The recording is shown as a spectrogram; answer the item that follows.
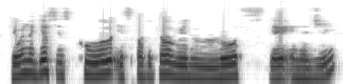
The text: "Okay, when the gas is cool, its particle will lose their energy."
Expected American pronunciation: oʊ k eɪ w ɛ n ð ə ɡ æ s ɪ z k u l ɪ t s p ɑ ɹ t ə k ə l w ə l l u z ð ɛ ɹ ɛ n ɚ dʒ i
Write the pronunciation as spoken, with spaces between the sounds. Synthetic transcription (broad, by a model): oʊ k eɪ w ɛ n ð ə ɡ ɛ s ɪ s k u l ɪ t s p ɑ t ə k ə l w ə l l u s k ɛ l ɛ n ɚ dʒ i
